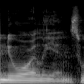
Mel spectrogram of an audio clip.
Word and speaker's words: New Orleans: How do you prefer to pronounce that? – I say New Orleans, which is not how most people say it.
